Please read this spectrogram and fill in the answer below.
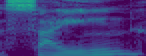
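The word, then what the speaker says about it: Syene: were Alexandria and uh a city called uh cyan I believe I'm saying it right uh s-y-e-n-e um they were very close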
